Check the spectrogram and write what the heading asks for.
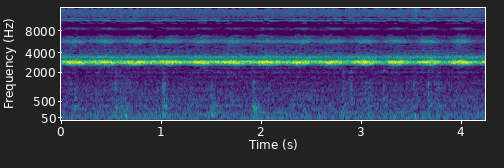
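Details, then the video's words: Cricket chorus at Lake Arrowhead, California, a constant shrill trill at a single high pitch, with scattered soft low knocks and rumble behind it. "Serenity sounds crickets chirping lake arrowhead"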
